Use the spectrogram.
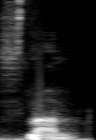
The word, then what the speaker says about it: স্নান: একজন আমাকে সুন্দরভাবে শিখেছে যে উচ্চারণটা হবে স্নান।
